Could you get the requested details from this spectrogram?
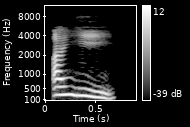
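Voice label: "安逸", Mandarin Chinese; chinese flashcards; hsk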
